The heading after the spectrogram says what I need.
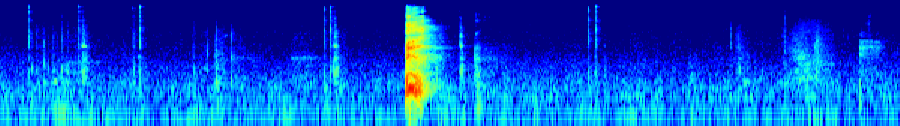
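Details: Persistent hiccups that won't stop. A single abrupt hiccup over quiet keyboard clicking.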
